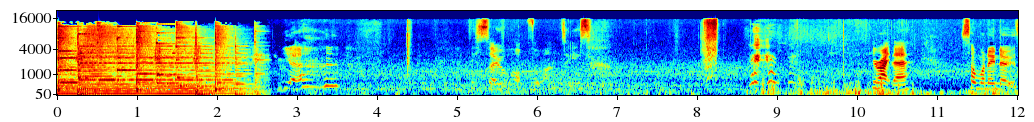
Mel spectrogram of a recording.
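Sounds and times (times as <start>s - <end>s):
zip pulled up: 8.0s - 8.4s.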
